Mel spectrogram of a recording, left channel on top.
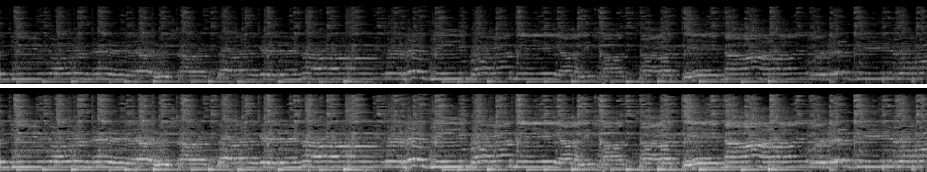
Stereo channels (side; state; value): left; quieter; 13.0 dB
